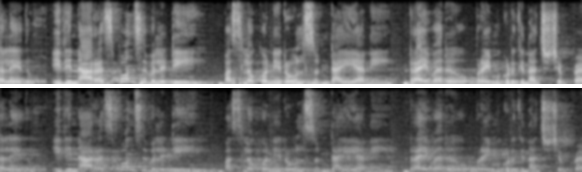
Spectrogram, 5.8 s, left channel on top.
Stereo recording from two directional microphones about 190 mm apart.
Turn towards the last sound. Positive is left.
turn(degrees=40)  # may be behind; listen again after turning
